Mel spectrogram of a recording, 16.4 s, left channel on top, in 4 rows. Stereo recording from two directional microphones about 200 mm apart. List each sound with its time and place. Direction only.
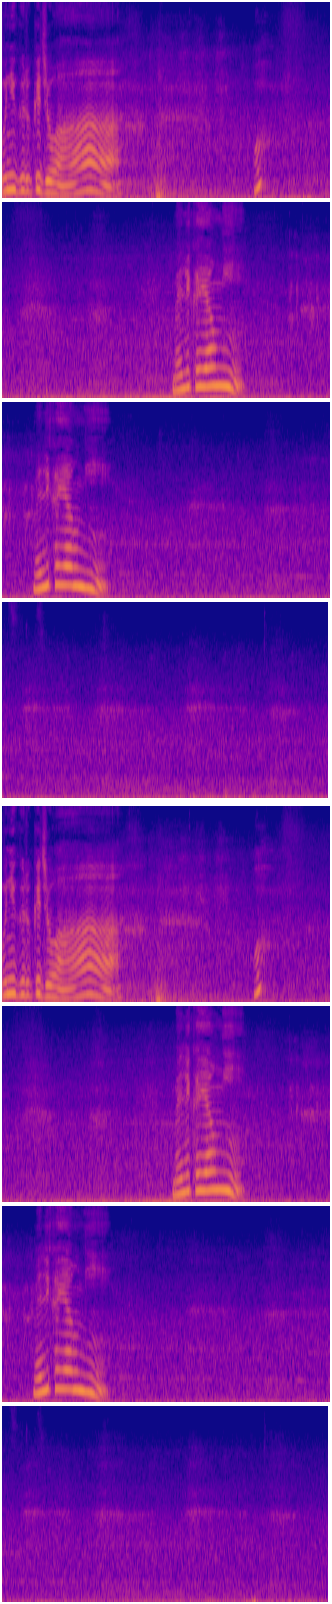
0.0 s speech: 10° right (ahead or behind)
6.2 s speech: 10° right (ahead or behind)
8.5 s speech: 10° right (ahead or behind)
9.3 s speech: 40° right (ahead or behind)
